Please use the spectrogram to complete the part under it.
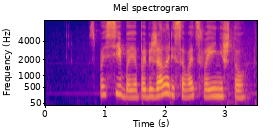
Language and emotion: Russian, positive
